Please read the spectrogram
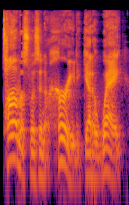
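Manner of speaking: ordinary delivery, nothing marked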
